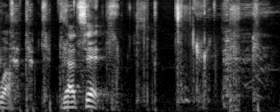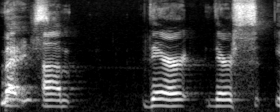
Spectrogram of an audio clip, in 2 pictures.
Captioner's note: slurping again; slurping now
